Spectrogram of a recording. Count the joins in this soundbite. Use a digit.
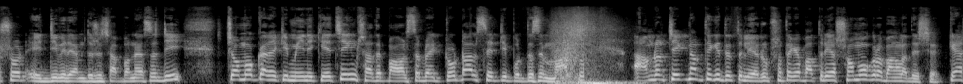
1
